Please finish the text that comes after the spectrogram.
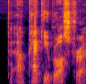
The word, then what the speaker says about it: Pachyrostra: And within Centrosauria, these guys are in the clade Pachysauria, which means Pachystora, I believe you pronounce Pachyrostra, actually, that's how you pronounce it, or thick snouts.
